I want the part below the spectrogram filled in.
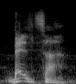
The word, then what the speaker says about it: Beltza: How do you say black in Basque? Belza. Black is Belza.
